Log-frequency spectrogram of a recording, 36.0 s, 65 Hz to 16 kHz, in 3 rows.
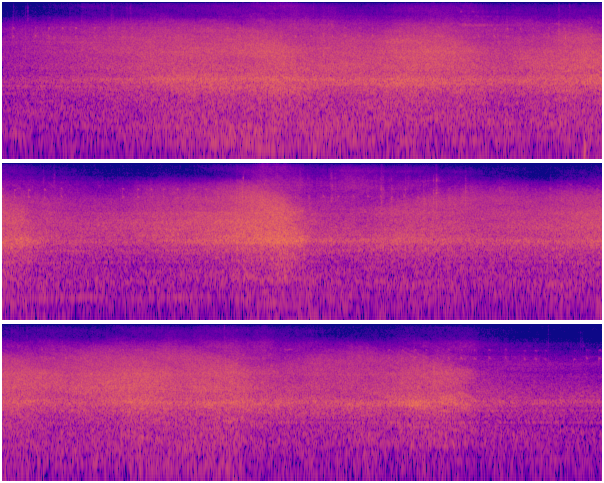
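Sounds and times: train wheels rolling on rails: 18.4s - 23.2s.

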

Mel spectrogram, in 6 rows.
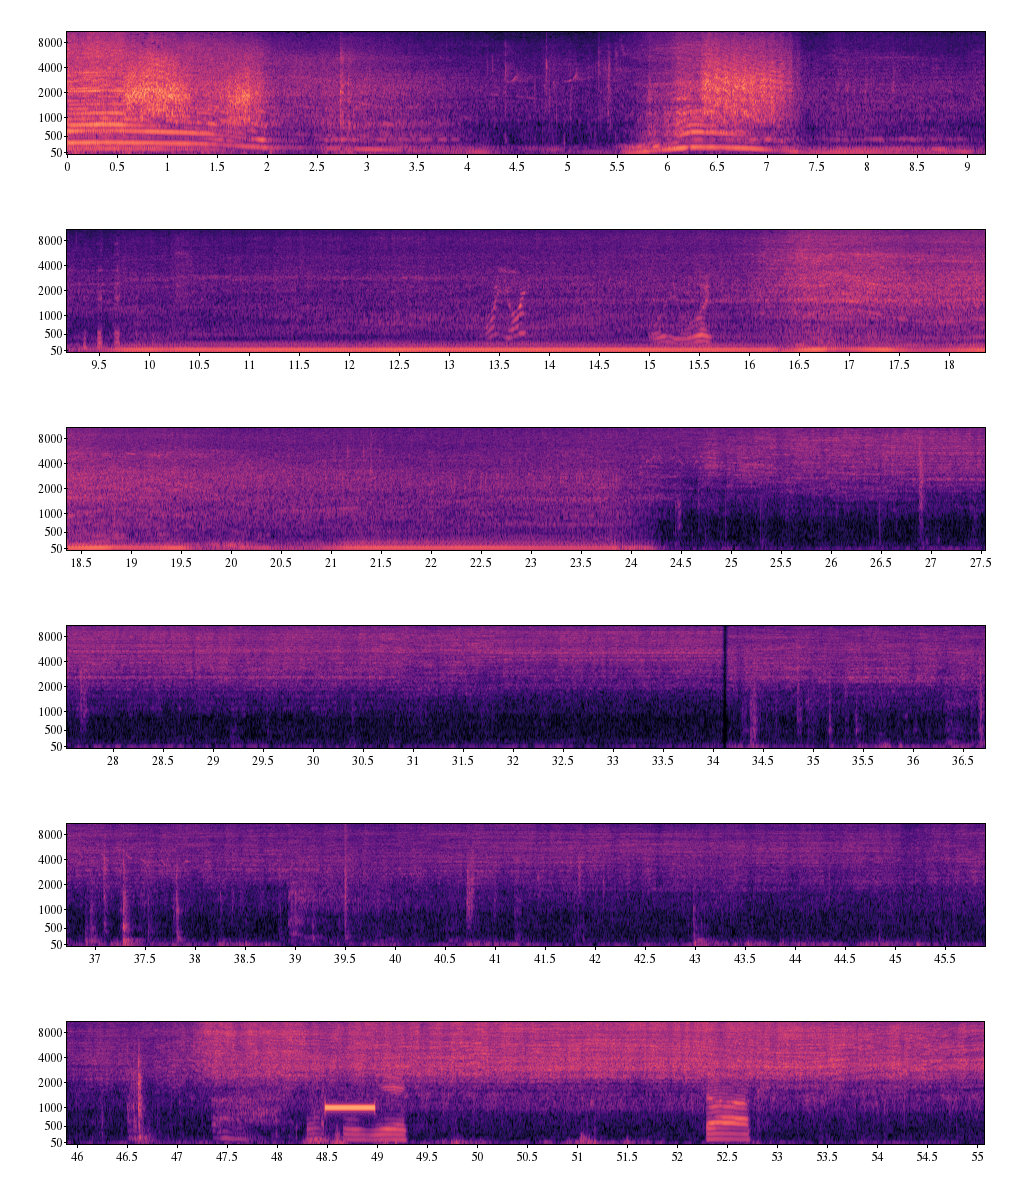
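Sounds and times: steam hissing: 0.0s - 7.7s, 9.2s - 55.0s
car engine revving: 0.0s - 24.3s.

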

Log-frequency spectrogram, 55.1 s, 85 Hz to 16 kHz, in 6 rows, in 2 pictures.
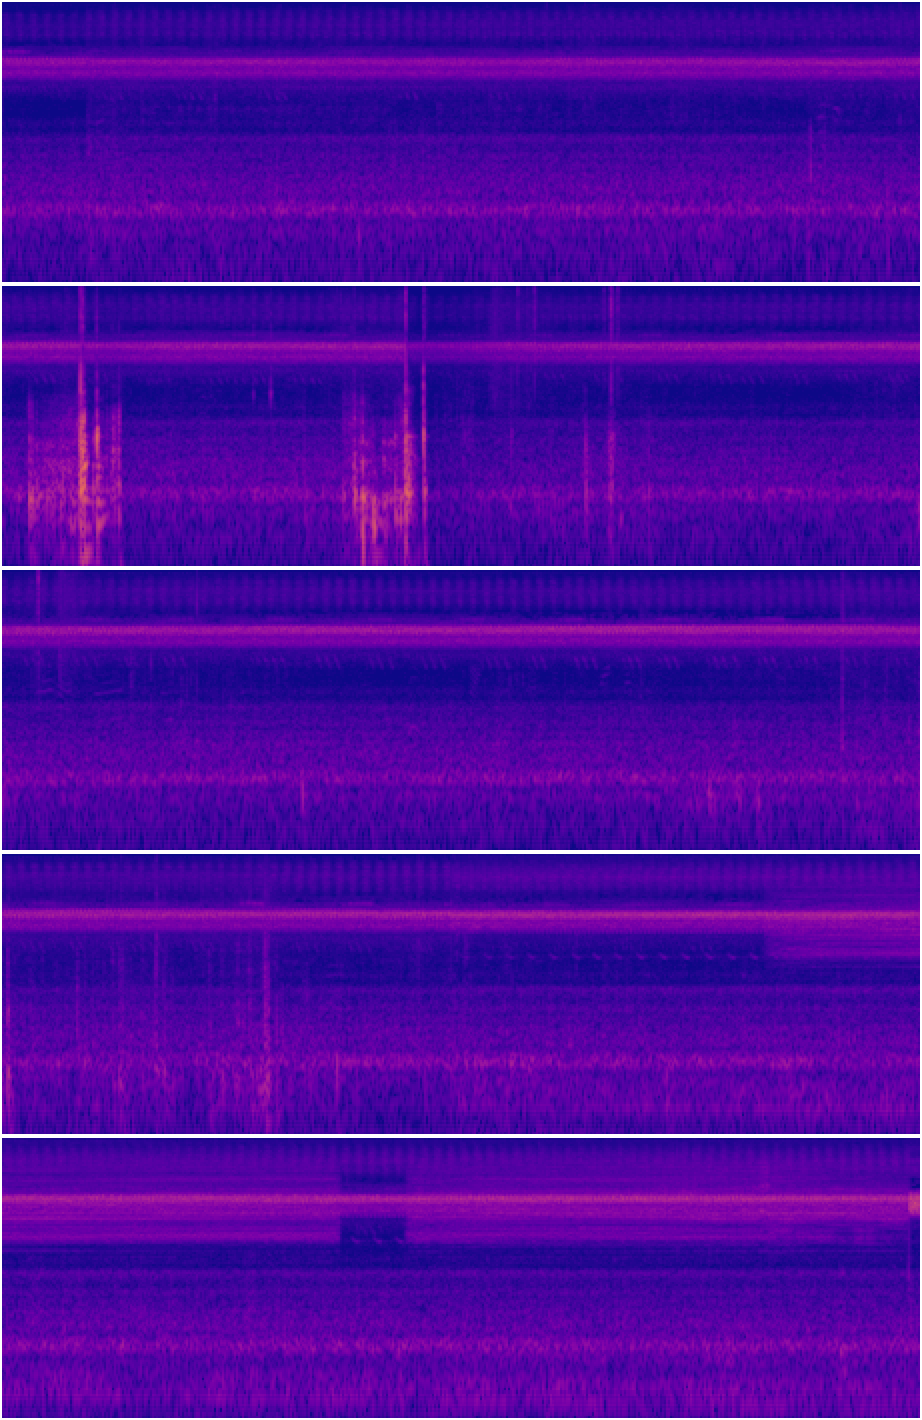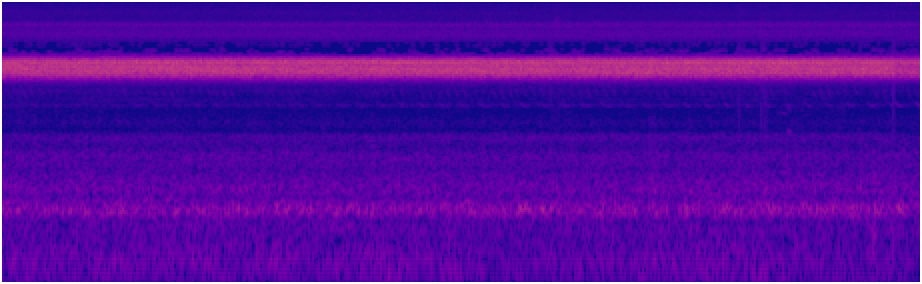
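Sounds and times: crickets trilling: 0.0s - 55.0s
close rustling and knocking: 12.6s - 13.5s.

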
